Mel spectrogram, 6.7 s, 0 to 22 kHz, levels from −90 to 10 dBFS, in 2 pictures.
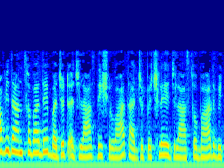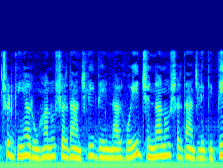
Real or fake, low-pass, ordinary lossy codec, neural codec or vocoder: real; 7.2 kHz; none; none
